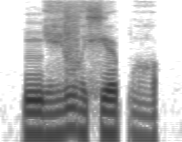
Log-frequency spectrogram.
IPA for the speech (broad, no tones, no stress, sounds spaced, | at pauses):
ɲ e̤ v ə̤ xʲ ə˞ p ɔ̤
